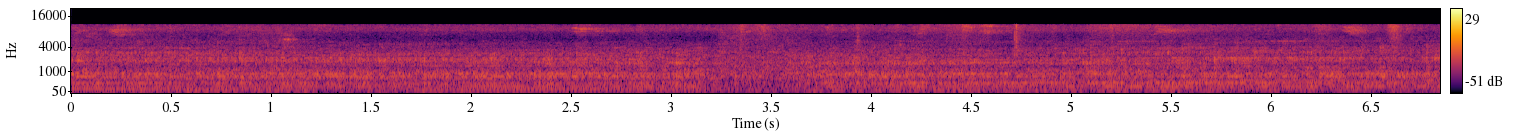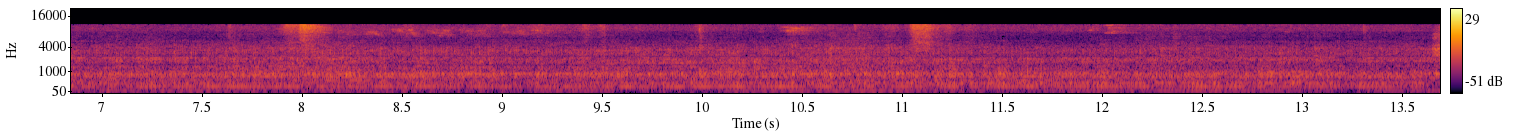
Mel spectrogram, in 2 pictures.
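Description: Steady mechanical hum made of several held tones, like an engine or machinery running. Its lowest tone shifts about three and a half seconds in.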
